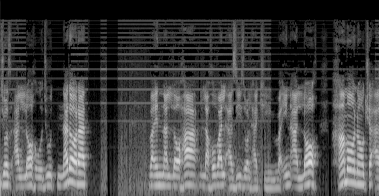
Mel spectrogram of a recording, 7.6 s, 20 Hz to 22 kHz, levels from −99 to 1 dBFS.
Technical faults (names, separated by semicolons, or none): computer activity noise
